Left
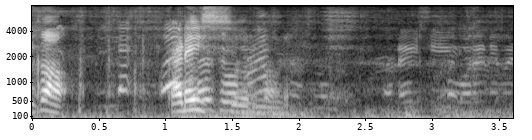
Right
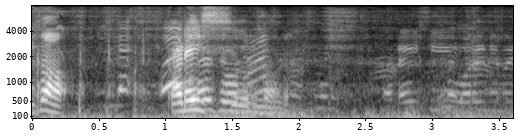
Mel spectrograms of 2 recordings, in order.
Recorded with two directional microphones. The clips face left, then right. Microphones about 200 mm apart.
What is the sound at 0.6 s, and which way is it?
Speech, 5° right (ahead or behind).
